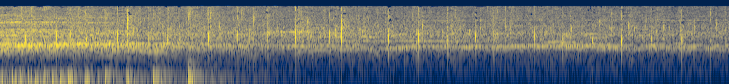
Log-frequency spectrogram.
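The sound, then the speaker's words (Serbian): Audience applause for a band at a concert, a burst of clapping that thins out after the first couple of seconds into scattered claps, with a faint steady tone running beneath. “Zamolio bih vas za jedan gromoglasan aplauz za Silente koji su bili pred nas.”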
